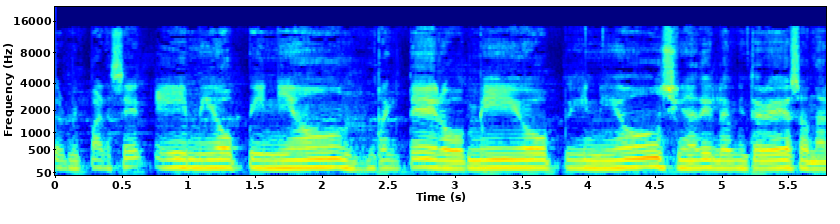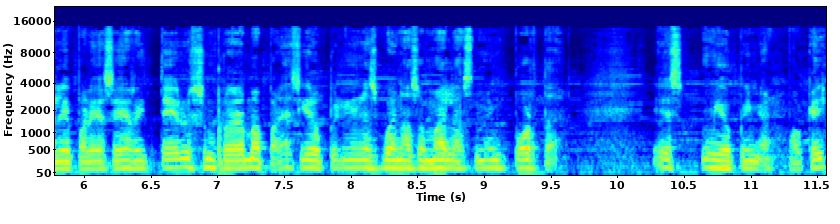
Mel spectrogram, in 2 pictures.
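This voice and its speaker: Speaking with a Mexican accent, a man uses a medium pitch and a dark, mellow tone. His delivery is monotone and flat at a moderate pace. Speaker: podcast host. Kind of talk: casual monologue. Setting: home bedroom. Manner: stuttering.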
